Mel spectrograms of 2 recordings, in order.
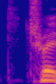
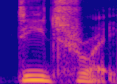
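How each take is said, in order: First: The opening D is said plainly, without extra emphasis. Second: The opening D is said with strong emphasis. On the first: This is how locals say it. "I always said Detroit" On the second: This is how outsiders say it. "people do tend to want to emphasize that D"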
